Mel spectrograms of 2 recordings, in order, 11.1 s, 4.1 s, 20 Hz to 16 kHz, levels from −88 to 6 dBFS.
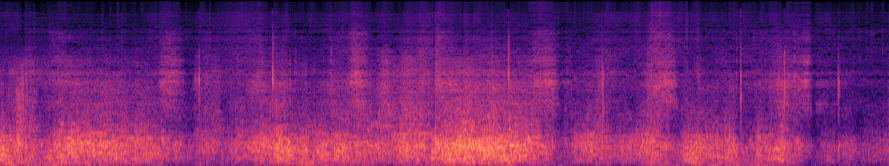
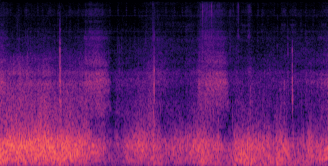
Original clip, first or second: second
